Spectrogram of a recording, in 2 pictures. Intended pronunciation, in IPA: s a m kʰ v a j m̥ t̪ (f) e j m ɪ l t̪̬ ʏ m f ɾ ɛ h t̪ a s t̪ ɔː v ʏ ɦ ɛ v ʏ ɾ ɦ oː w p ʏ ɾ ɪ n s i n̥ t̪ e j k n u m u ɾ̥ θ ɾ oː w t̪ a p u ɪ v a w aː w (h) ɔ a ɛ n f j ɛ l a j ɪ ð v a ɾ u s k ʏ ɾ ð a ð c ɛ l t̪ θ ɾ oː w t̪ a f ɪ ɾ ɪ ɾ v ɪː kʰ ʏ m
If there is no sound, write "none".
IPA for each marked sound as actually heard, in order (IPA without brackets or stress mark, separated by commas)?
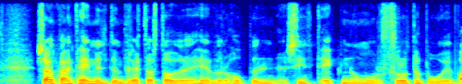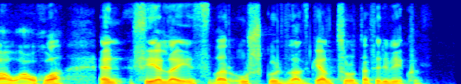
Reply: h, h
